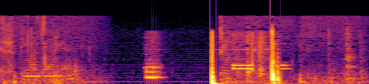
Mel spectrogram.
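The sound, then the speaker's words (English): A few short telephone keypad tones beep in quick succession, broken up by sharp clicks of a handset, with muffled voices and line noise before and after, as a caller hangs up and dials back after hearing a busy signal. “I'll hang up and call back.”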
